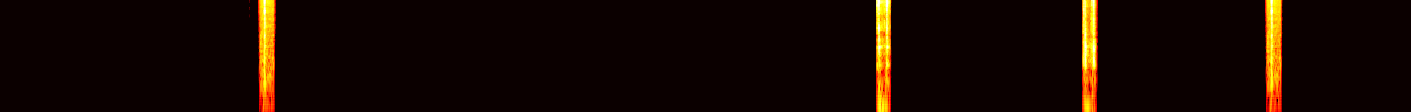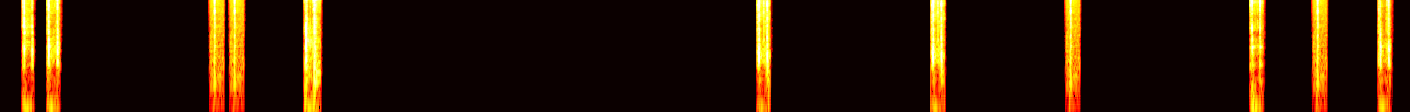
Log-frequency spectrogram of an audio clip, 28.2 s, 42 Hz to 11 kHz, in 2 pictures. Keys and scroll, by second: 14.2 4, 14.6 Return.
